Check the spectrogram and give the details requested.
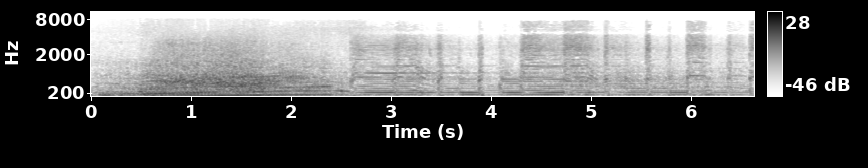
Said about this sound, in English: Daytime. Ray's VW rolls along a sun-soaked, tree-lined highway.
